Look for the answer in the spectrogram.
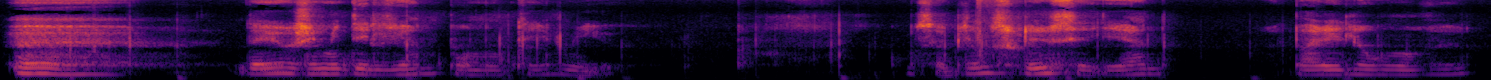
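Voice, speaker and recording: A young vlogger touring a Minecraft world late at night, often whispering and speaking softly. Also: mid-range voice, fairly even intonation, a little slow, pauses often, poor audio. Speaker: gaming vlogger. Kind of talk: casual Minecraft world tour. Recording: loud background noise.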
